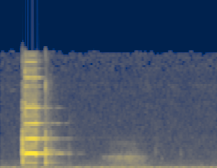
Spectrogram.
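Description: Toy-drone radio transmitter giving one short, high electronic beep about a quarter second in as a button is pressed.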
